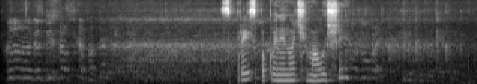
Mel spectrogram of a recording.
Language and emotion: Russian, neutral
